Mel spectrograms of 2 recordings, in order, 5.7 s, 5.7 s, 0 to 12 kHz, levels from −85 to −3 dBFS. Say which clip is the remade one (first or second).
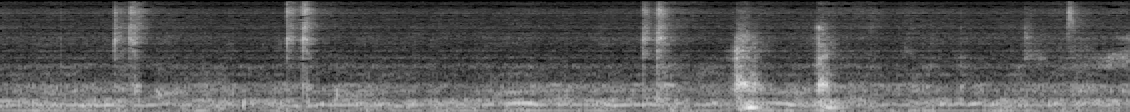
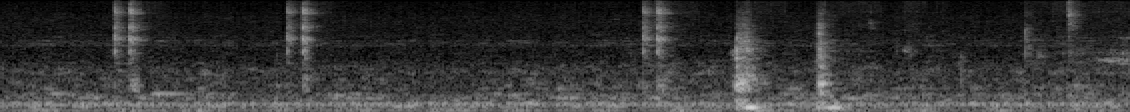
first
